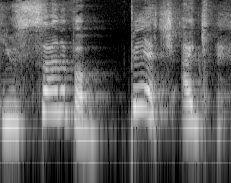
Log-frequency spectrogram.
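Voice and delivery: high, exasperated cursing; worked-up, high-pitched ranting; retold angry outburst. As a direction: curse out the machine in comic outrage. Retold outburst at payment refusal.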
